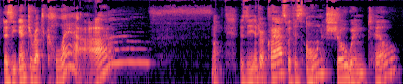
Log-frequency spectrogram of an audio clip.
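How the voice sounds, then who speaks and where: Lively young male teacher with gravelly voice. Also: fairly high pitch, takes it slowly, long pauses. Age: young adult. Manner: animated, playful, sound effects and cheering praise. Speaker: preschool teacher. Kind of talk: vocabulary lesson and picture book read-aloud for young children. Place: classroom with word cards on a board.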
